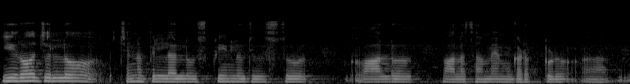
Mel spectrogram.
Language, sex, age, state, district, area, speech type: Telugu, male, 45-60, Andhra Pradesh, Chittoor, urban, spontaneous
